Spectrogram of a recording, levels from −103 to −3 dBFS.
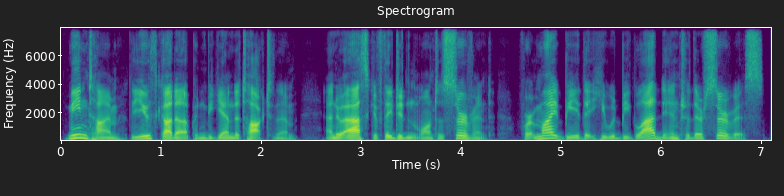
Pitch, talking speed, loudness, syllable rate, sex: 120 Hz, 280 wpm, -23 LUFS, 6.2 syllables/s, male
